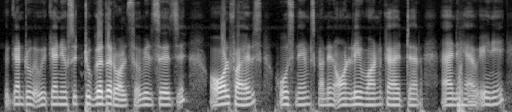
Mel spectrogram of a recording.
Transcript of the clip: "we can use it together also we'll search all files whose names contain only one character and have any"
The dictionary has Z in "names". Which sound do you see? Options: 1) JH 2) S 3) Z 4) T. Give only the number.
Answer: 2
